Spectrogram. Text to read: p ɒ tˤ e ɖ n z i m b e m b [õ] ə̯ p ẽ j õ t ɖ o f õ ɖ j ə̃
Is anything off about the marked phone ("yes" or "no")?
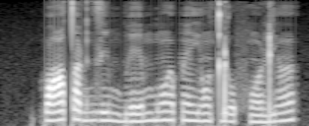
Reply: no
